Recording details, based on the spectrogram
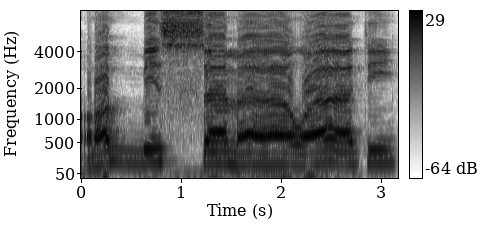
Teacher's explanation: Pada bacaan Rabbis samawati, di sini ada alif lam syamsiyah, yaitu alif lam yang tertulis tapi tidak dibaca sehingga langsung kepada huruf sin yang bertasydid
